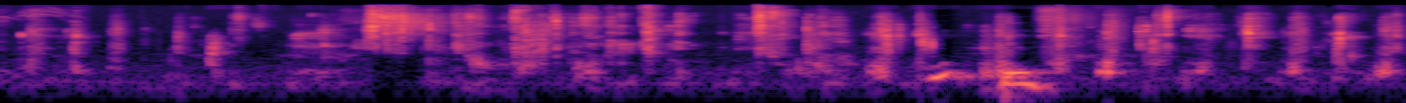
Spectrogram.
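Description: Close-miked chewing of a tortilla chip topped with melted cheese and ground beef (beef nachos), heard as many quick, irregular crunches.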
